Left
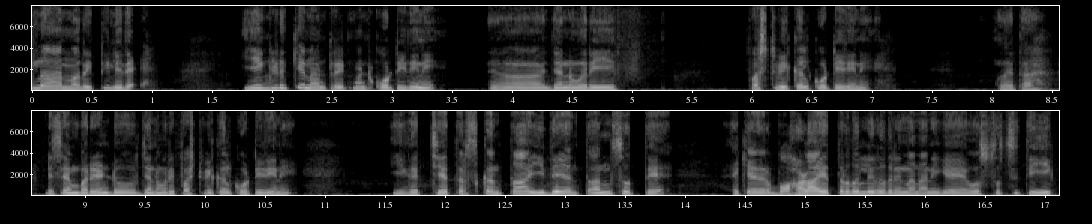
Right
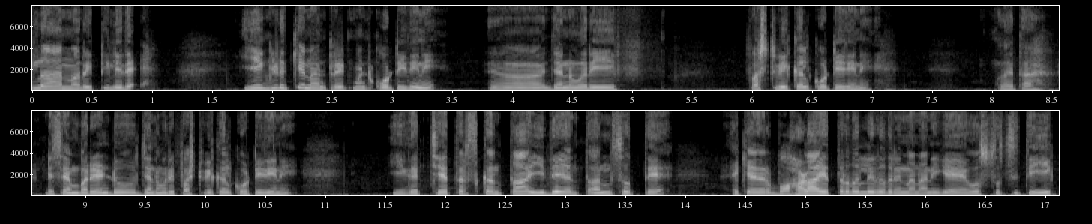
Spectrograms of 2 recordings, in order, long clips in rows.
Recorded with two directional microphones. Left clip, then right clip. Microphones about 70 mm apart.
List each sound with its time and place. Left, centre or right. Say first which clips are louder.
0.0 s a man's voice: right 4 dB; left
